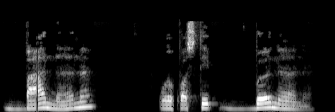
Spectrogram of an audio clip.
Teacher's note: Então seria uma nasalização antecipatória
